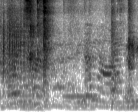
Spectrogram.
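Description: Small plastic dice rolled onto a hard tabletop, clattering and clicking, with the sharpest clatter about half a second in.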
